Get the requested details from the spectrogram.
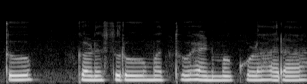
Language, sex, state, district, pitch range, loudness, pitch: Kannada, female, Karnataka, Bidar, 200-210 Hz, -14 LUFS, 205 Hz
